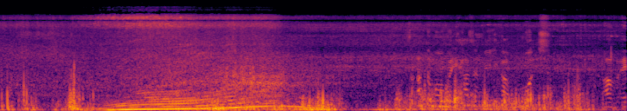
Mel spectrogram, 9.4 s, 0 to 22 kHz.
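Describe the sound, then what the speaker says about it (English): Volkswagen MK6 GTI with DSG gearbox and aftermarket exhaust revs up loudly, rising and falling in a long throaty sweep, then settles into a rumbling idle with a few small crackling pops; someone talks over it. "A farting noise, it just has a little pop"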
